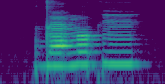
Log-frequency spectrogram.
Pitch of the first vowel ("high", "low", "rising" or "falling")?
low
